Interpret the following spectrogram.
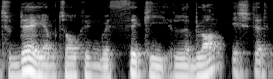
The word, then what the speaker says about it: LeBlanc: medical community and today I'm talking with thicki Leblon is that correct pronunciation it's perfect yes so I have to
